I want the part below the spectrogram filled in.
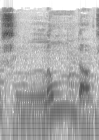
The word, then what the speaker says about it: Slumdog: Slumdog, sí.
